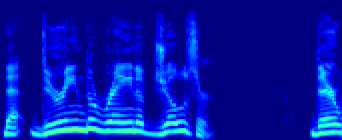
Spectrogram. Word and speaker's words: Djoser: This is a man by the name, or a pharaoh by the name of Djoser, and it begins with a D. It's funny, silent D, J-O-S-E-R, sometimes called Djoser.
